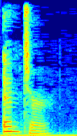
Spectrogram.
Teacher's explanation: words the earth sound is in an unstressed syllable for example this first word is enter the stress is on the first syllable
